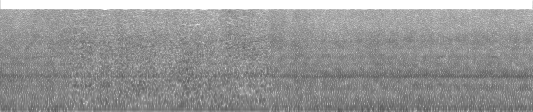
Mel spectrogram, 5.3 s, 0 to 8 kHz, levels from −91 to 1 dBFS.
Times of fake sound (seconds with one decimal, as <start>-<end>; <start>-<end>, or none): 0.0-0.7; 2.7-5.3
